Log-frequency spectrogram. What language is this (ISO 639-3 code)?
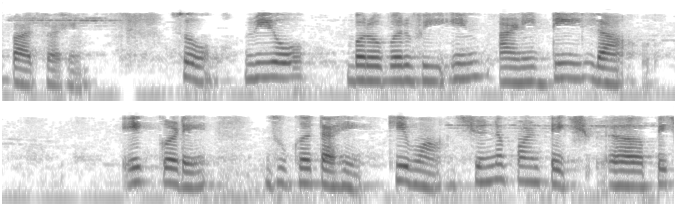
mar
